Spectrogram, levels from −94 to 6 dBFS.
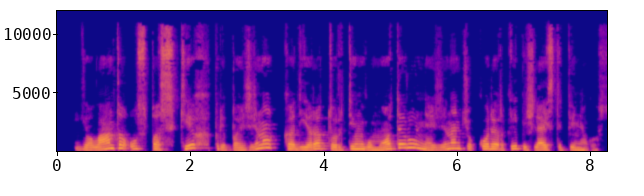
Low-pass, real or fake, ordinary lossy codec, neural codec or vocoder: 10.8 kHz; real; MP3, 48 kbps; none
